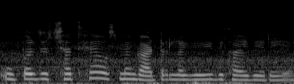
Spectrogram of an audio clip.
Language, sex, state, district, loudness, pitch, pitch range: Hindi, female, Chhattisgarh, Korba, -33 LUFS, 225 Hz, 210-245 Hz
